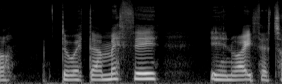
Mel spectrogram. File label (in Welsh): "methu" Welsh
